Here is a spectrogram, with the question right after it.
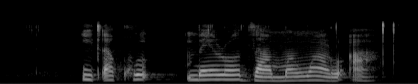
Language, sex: Venda, female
